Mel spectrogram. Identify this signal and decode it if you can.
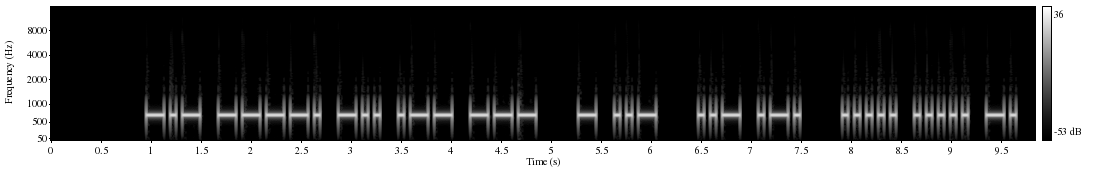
Morse code, heard as a keyed tone, about 20 wpm, 700 Hz. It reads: K9DWO TU UR 55N
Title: Speed-Racing Common QSO Phrases - 17wpm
